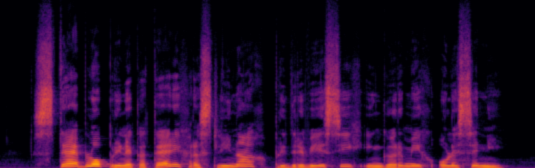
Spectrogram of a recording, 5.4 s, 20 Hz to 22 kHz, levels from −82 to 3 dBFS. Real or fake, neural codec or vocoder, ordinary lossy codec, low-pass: real; none; none; none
